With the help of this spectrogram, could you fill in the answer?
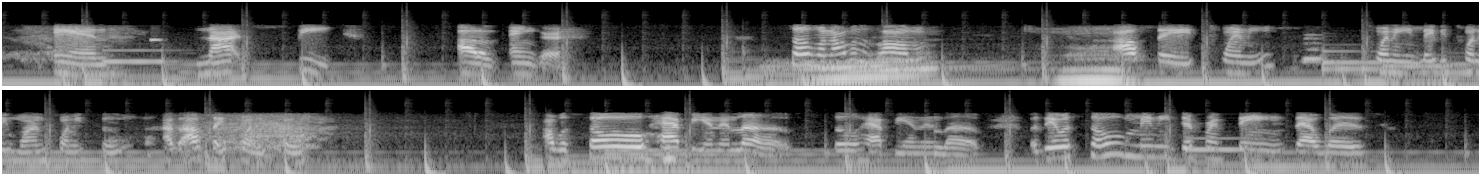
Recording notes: While sitting my in my car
